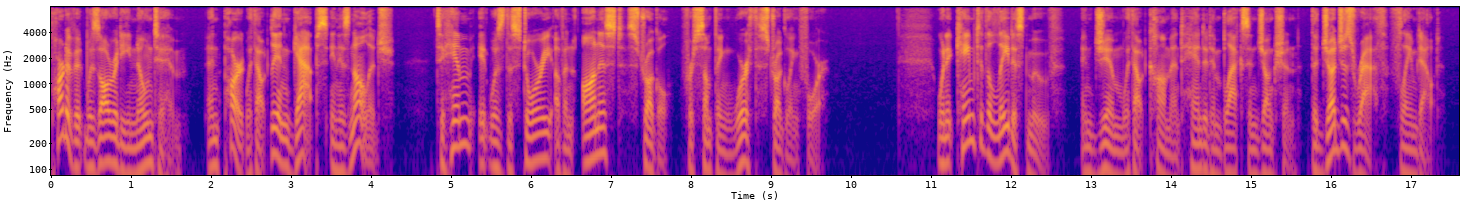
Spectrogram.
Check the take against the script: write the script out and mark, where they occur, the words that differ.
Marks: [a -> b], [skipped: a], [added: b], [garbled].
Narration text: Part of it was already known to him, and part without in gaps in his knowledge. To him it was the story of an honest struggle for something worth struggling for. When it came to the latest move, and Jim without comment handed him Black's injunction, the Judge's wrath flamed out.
Part of it was already known to him, and part without in gaps in his knowledge. To him it was the story of an honest struggle for something worth struggling for. When it came to the latest move, and Jim without comment handed him Black's injunction, the Judge's wrath flamed out.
